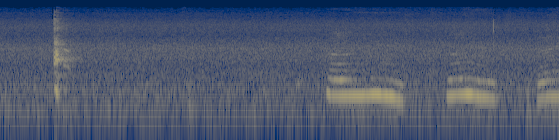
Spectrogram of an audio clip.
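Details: Slight cough in a young boy: one short, sharp cough, then sing-song babbling as he keeps trying to talk, in a quiet room.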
